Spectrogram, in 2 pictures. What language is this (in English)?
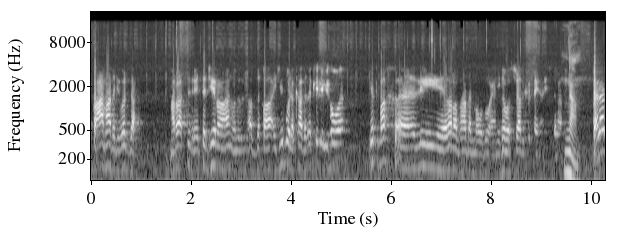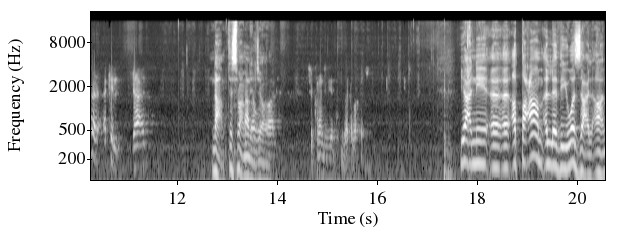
Arabic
